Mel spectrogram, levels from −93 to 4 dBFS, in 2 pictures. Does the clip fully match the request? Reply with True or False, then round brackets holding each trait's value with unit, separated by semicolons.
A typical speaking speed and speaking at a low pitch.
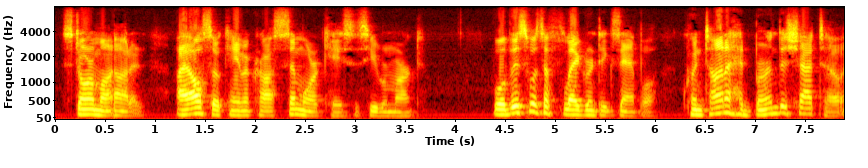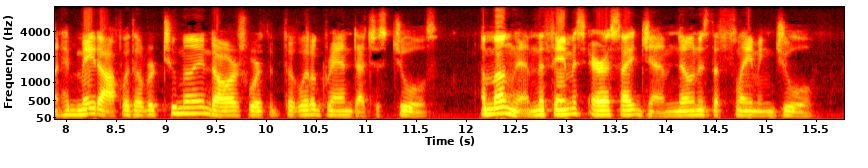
True (180 wpm; 120 Hz)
